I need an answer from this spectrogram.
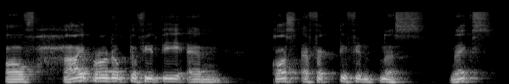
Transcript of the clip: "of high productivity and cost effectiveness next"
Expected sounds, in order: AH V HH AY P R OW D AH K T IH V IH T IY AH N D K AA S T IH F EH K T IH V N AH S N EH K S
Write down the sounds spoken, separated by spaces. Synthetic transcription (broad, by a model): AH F HH AY P R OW D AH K T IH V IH T IY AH N K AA S IH F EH K T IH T N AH S N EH K S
